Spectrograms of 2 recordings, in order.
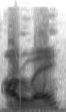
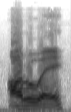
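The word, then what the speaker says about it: aru'e: If you want to say enemy or rival, it's Arue, and that is spelled A-R-U, Beton, E, Arue.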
